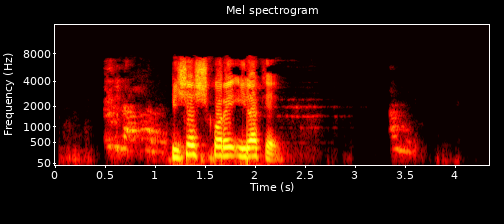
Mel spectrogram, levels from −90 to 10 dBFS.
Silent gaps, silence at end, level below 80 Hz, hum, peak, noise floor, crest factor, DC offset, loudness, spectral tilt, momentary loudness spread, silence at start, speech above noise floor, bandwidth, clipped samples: 3.24-3.29 s; 0.85 s; -50 dBFS; none; -2 dBFS; -70 dBFS; 16 dB; under 0.1%; -12 LUFS; -4 dB/octave; 18 LU; 0.5 s; 56 dB; 8 kHz; under 0.1%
